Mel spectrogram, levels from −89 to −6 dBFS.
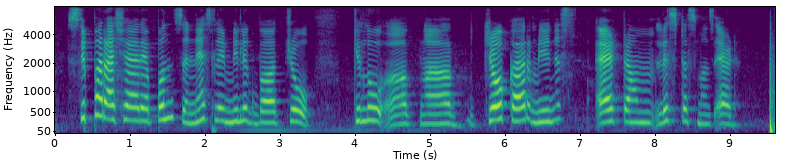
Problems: none marked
